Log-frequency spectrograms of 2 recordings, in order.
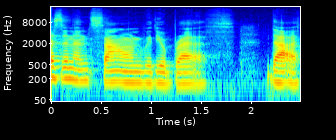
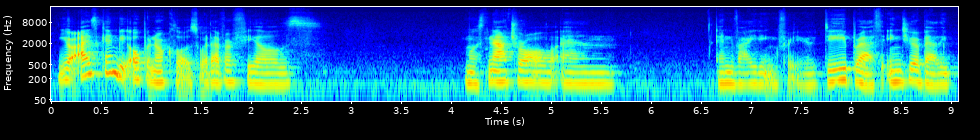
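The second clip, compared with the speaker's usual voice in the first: guided meditation; 2 semitones lower, 4 dB quieter than usual. Acted. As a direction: ease them into the breath, softly and unhurried. Guided breathing meditation, soft.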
